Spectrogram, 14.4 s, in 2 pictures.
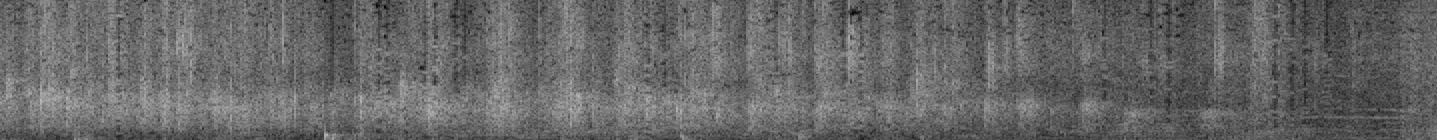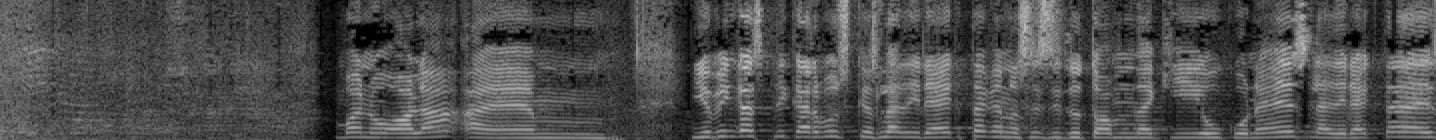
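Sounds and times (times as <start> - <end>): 
audience clapping: 0.0 - 6.7
speech: 9.0 - 14.3.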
